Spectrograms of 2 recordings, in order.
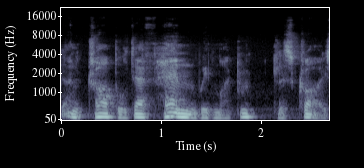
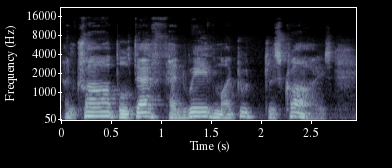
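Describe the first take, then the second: First: Stress falls naturally, breaking the even alternating beat. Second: Weak and strong syllables alternate in a strict beat. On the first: The speaker calls it right. "We say" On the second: The speaker calls it wrong. "we don't say"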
